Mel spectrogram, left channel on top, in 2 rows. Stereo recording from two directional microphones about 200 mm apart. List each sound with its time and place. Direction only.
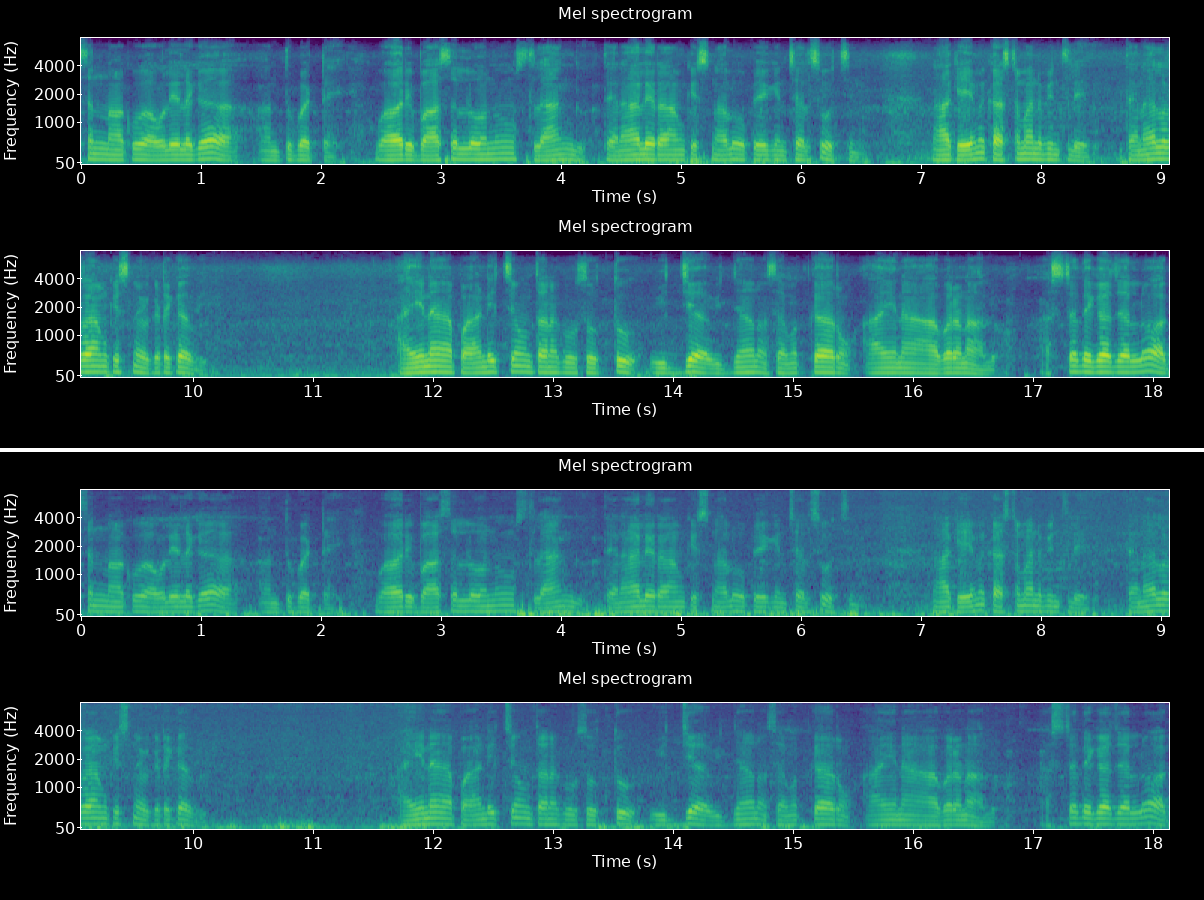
0.0 s speech: centre (ahead or behind)
6.3 s speech: 15° right (ahead or behind)
7.1 s speech: 5° left (ahead or behind)
11.7 s speech: 10° left (ahead or behind)
13.1 s speech: 15° right (ahead or behind)
14.1 s speech: 5° left (ahead or behind)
